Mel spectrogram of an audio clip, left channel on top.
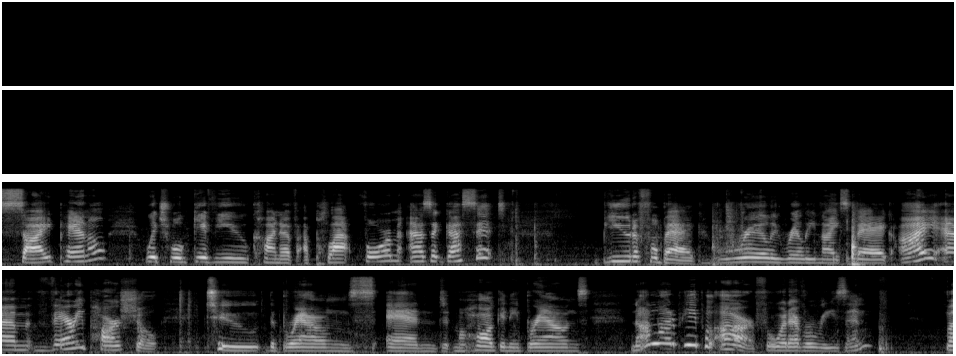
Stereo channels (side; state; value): left; silent; digital silence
